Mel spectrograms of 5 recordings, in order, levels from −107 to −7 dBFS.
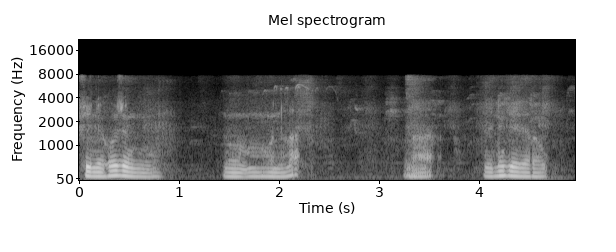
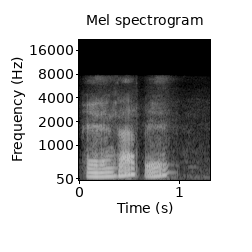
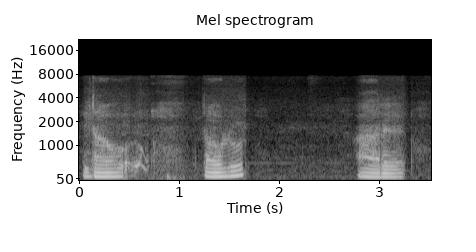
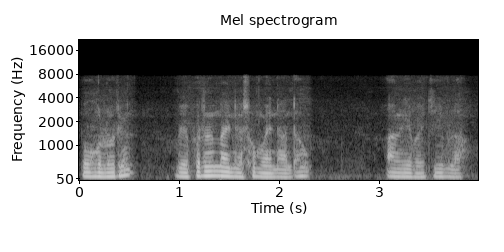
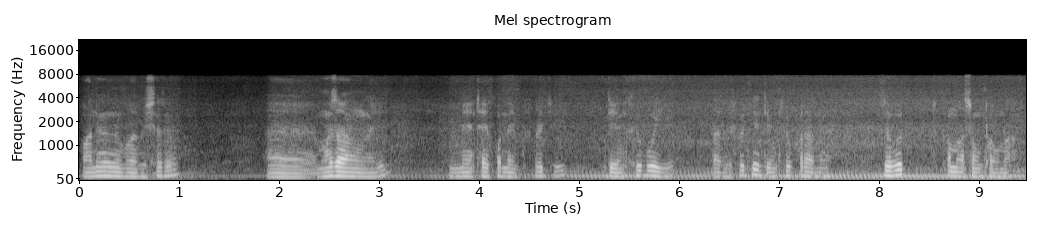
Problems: none marked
